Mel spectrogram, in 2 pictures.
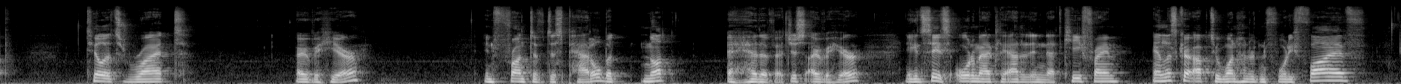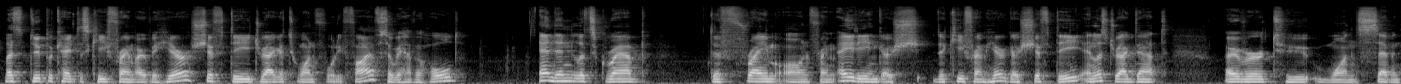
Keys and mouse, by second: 5.4-9.2 middle drag, 9.2-17.7 drag, 16.0 shift+d, 17.7-19.4 middle drag, 19.4-28.0 drag, 24.2 shift+d.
